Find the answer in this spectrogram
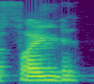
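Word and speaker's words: Pfund: P silent है बेटा यहां पर, फंड।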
